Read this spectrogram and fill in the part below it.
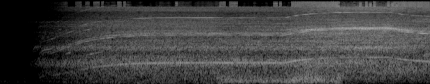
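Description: A Fanttik X100 cordless handheld vacuum runs as a blower with its filter removed, giving a loud, steady high-pitched motor whine and rushing airflow that starts abruptly and rises slightly in pitch toward the end.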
